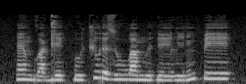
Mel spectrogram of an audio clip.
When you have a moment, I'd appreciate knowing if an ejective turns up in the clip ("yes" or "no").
no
